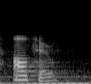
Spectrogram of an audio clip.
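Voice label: "alto", CAN, female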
